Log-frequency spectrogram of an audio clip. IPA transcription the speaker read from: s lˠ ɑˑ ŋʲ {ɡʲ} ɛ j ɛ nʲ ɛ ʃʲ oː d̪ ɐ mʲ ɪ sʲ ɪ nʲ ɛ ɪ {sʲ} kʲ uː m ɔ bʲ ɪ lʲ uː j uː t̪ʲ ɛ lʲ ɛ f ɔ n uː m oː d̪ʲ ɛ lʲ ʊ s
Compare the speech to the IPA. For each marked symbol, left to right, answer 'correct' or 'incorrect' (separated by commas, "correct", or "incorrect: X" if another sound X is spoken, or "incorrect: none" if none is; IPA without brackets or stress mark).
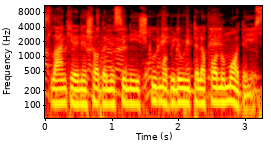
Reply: incorrect: kʲ, incorrect: ʃʲ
